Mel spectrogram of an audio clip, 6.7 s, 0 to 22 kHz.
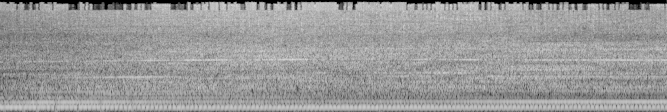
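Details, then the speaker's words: Ford Capri 3.0L V6 race car replica, carbureted with points ignition, first start after 20+ years stored, running once the points were cleaned to restore spark: steady, even idle with smooth low drone, no knocks or misses; oil pressure good, normal. "Yep. All good. All good. Yeah, oil pressure is good, mate. Yeah, oil pressure is good. >> Yeah, she is running nice."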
